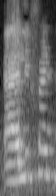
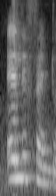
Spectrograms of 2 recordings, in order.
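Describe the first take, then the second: First: "एलिफेंट" as AL-i-fant, broad a first; wrong "एलिफेंट": AL-ee-fent; mispronounced elephant. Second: "एलिफेंट" with short e vowels: EH-le-fent; right "एलिफेंट": EL-uh-fent; correct elephant. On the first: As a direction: show the wrong "एलिफेंट" with an ee in the middle. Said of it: "एलिफेंट नहीं होता". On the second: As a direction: model "एलिफेंट" with a short eh, then le. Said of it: "ये एलिफेंट होता है". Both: Shown as a demonstration.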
